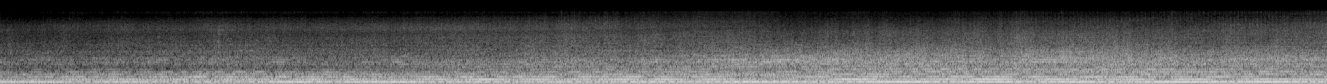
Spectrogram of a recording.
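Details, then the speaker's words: Exmark Pioneer zero-turn mower after service, oil change and reinstalled deck belt: steady even engine drone at constant speed, no squeal or rattle from deck drive, belt stayed on, pulleys quiet and not warm; normal running. "Well, everything seemed to work okay. That belt stayed on. Doesn't feel like it's warm or anything. And the pulleys were quiet and everything."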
